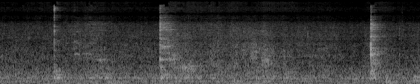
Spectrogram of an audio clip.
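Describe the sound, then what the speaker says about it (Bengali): Ginger, garlic, onion, chilli, turmeric and cumin sautéing in a pan, a low sizzle under scraping spatula strokes with three sharp metallic clinks spread across it, no talking. "একটু আদা রসুন পেঁয়াজ লঙ্কা তারপর হলুদ জিরে দিয়ে একটু কষিয়ে নিচ্ছি।"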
